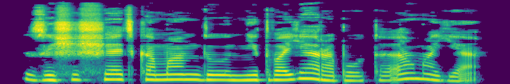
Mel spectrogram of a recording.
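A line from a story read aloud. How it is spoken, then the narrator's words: Calm legionary reminder. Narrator (Russian): спокойно напомнил легионер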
